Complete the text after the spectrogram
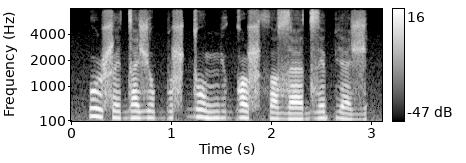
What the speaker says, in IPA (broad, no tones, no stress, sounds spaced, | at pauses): u ʂ e d æ ʒ o b ɒ ʂ d o mʲ u ɡ ɒ ʂ θ ɒ z æ d͡z e pʲ æ ʒ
